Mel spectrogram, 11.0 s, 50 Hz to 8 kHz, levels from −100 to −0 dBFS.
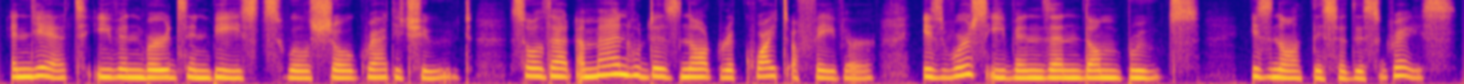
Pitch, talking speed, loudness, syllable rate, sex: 220 Hz, 165 wpm, -17 LUFS, 4.4 syllables/s, female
